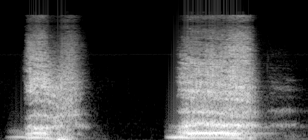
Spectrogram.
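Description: A walrus gives two loud, hoarse bellows, the second longer and more drawn out.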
